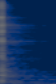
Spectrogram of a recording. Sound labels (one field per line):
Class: switch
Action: being turned off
